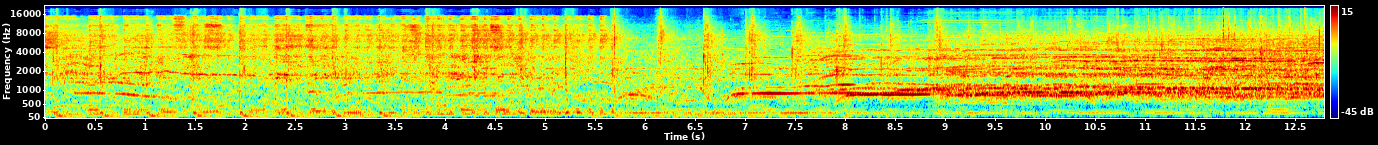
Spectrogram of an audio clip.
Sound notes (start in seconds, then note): 5.6 audience applauds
